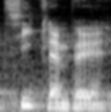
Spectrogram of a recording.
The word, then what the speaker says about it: cklempay: But yeah, the openers for cklempay, cklempay, it's normally pronounced.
